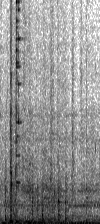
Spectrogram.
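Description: Light clatter and a few sharp clicks of objects being handled and moved on a workbench, loudest just after the start, then faint scattered ticks, over a steady low hum.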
